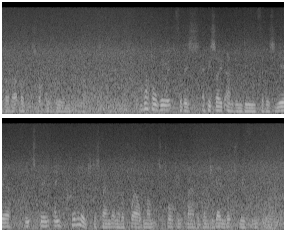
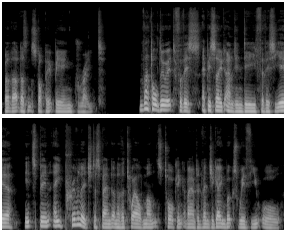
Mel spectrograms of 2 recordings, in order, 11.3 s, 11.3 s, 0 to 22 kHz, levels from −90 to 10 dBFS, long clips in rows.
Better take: second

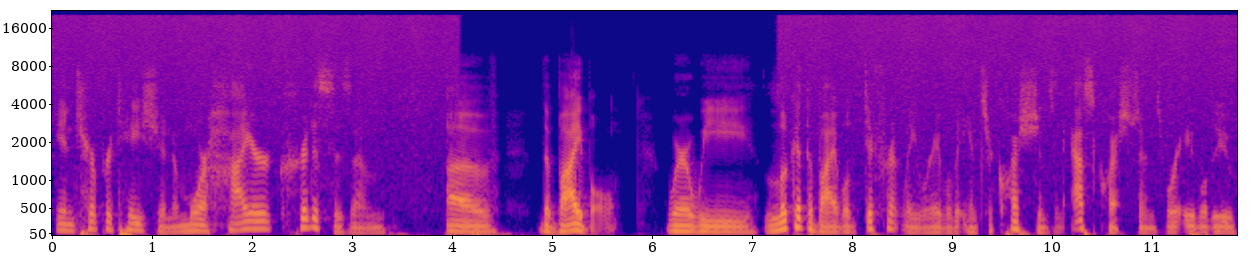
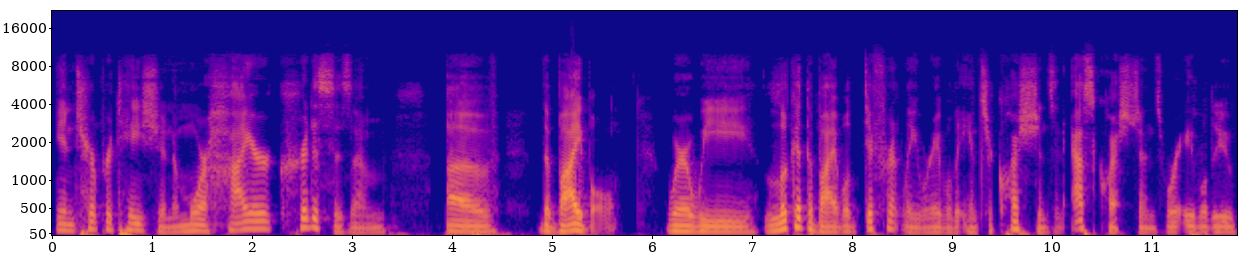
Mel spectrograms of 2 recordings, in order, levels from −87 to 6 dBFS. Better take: second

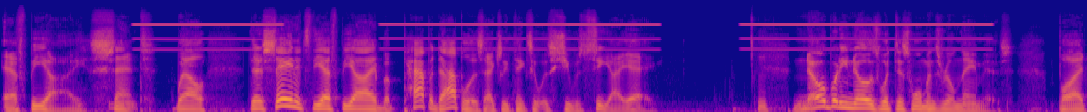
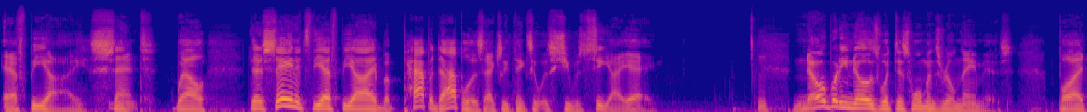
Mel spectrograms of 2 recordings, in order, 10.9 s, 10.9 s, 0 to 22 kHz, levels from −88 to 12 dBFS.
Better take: second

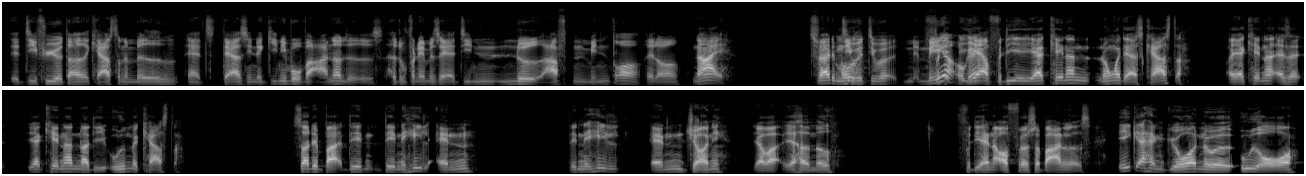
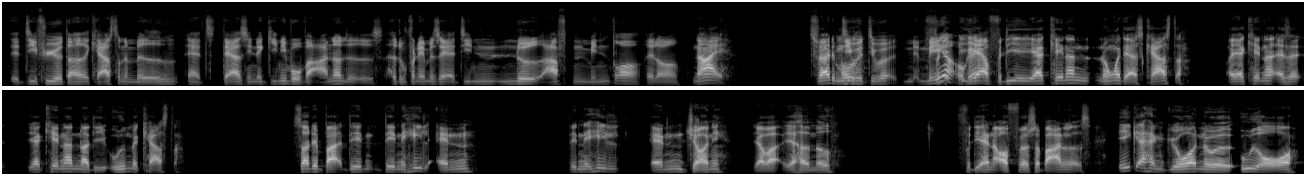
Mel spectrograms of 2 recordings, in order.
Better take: neither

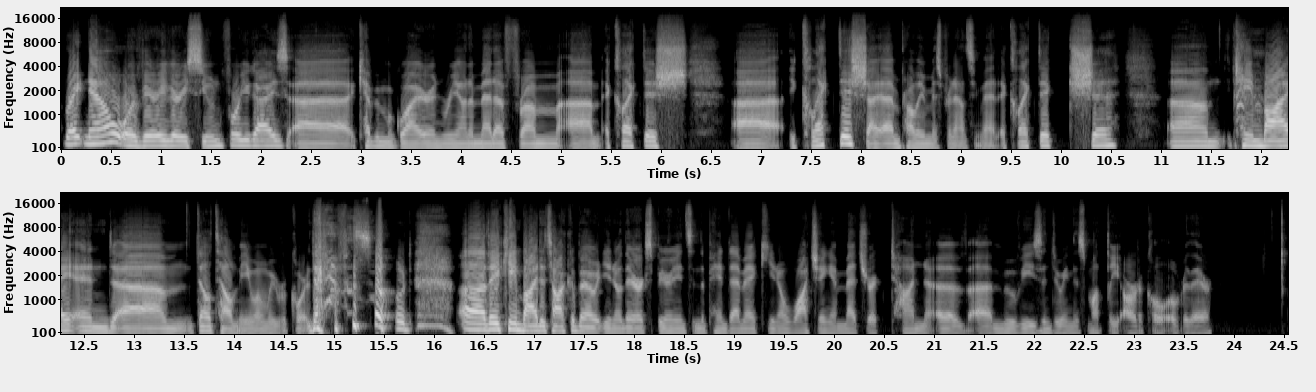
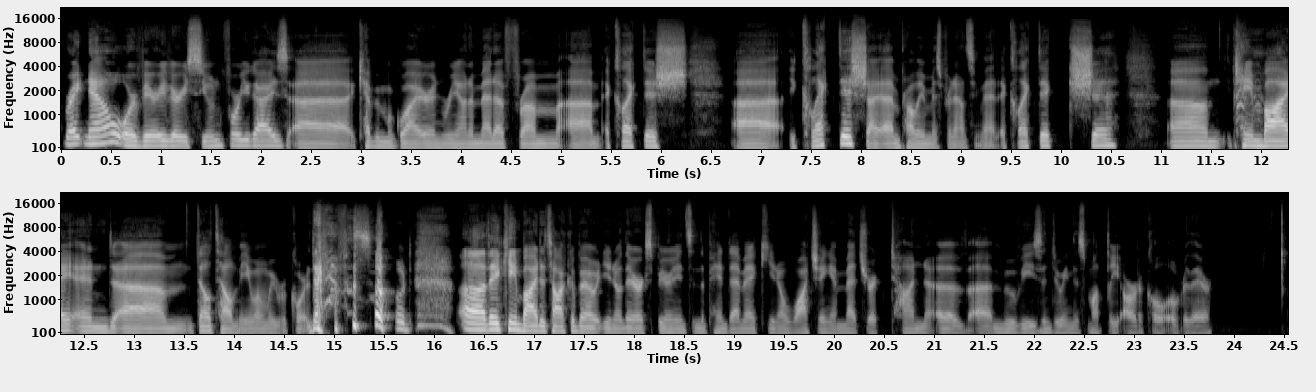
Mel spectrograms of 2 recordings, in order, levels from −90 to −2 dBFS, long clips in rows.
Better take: second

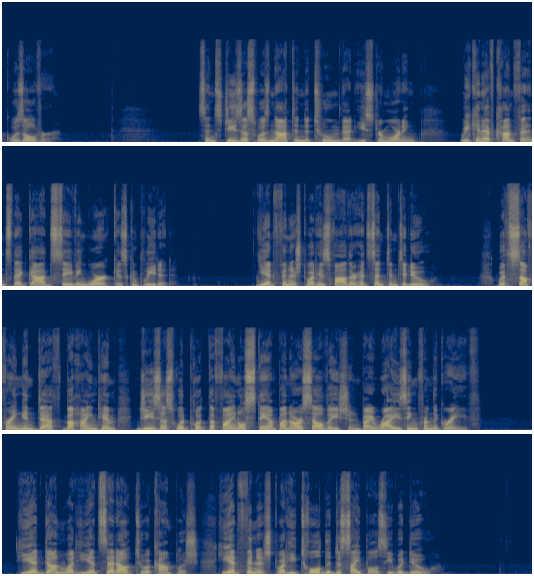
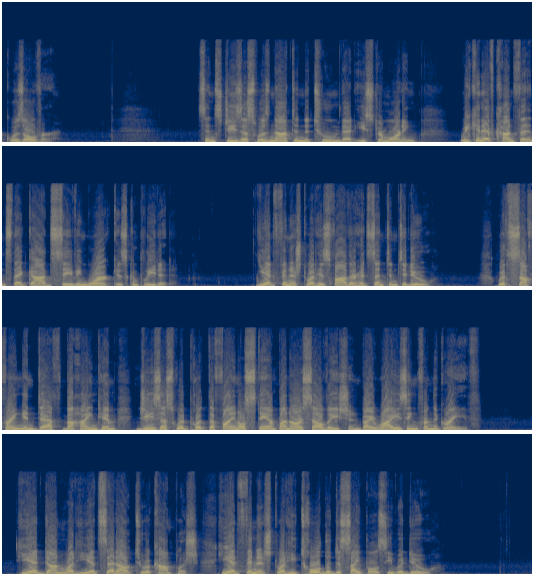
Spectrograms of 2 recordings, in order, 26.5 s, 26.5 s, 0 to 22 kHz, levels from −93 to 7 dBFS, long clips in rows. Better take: first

